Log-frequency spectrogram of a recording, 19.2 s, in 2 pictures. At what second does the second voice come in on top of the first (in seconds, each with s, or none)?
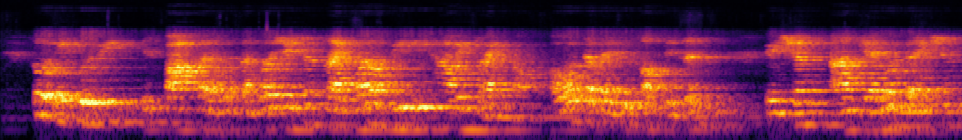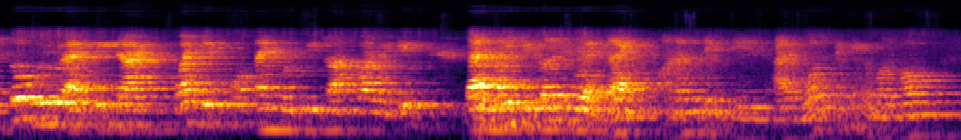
14.3 s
